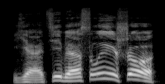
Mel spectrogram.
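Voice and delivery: high, loud, slow piercing cry; shrill shout. A narrator's reading. Woman shrieks at the fleeing man. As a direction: shriek it after him. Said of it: "пронзительно закричала Ханна".

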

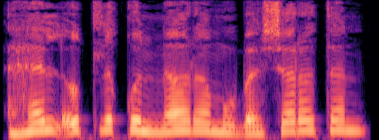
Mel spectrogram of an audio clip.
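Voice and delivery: eager, high-pitched firm query; firm question. A narrator's reading. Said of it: "وهو يسأل في حزم".

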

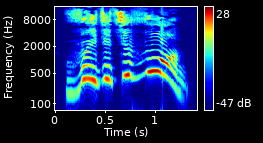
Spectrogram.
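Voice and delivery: a high, loud, slow order to get out; furious shout. Acted. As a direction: throw them out at full voice. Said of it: "воскликнула, не сдержавшись".

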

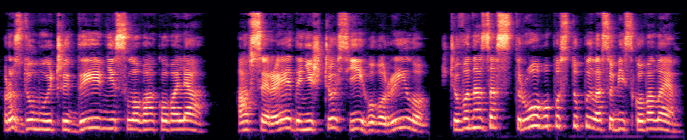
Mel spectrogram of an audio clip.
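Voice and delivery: ordinary delivery

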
